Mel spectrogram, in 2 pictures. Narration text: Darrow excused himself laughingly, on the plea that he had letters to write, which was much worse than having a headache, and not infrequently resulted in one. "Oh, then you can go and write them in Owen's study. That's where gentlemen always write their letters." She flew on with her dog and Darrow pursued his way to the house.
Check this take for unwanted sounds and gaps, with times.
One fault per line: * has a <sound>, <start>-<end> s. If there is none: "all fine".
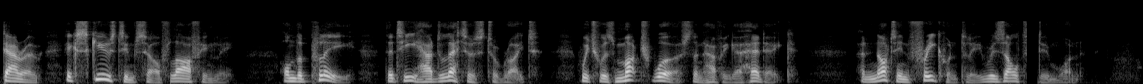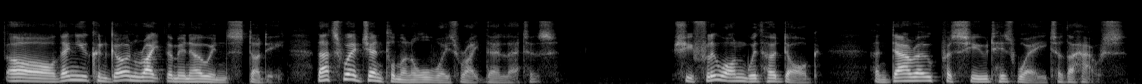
* has a dropout, 10.3-10.4 s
